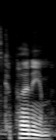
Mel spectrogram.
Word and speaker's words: Capernaum: The local pronunciation is Capernaum.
